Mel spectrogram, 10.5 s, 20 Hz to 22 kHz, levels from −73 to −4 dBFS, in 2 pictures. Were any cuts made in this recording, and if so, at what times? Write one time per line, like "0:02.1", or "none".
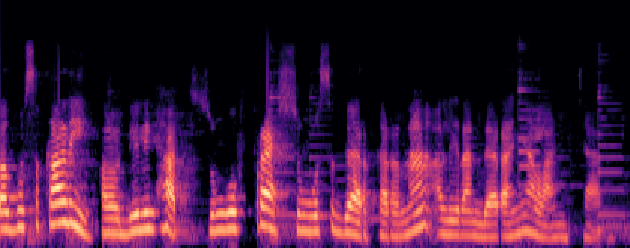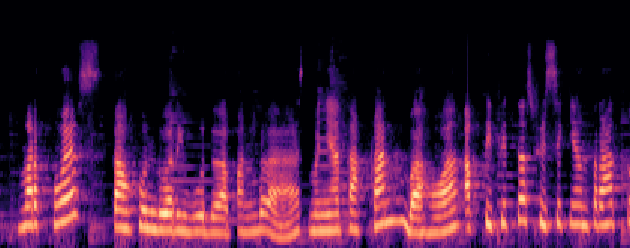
0:07.8
0:09.1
